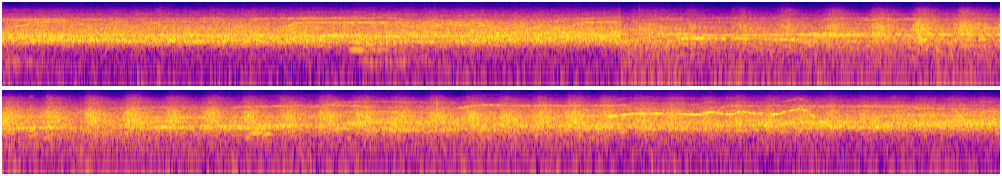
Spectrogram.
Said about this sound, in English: So those big build-up claps are incredible as the band is readjusting and getting, because the crowd just keeps going on and on.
